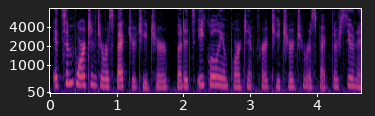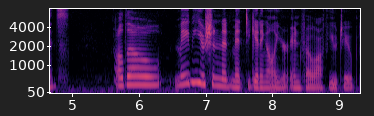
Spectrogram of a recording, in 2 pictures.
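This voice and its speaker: A woman's voice: on the high side, brisk, vocal fry, dry recording. A woman playing an easygoing, supportive student friend in an audio drama, talking in a casual, encouraging way.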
